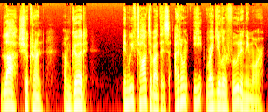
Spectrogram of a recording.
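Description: An actor playing a young vampire DJ who narrates an audio drama in a casual, streetwise and sarcastic way. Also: male voice, mid-range voice, lively intonation, normal speed, no room sound, studio quality, lightly acted. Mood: patient, insistent. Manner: casual, wry. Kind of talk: first-person audio drama narration and dialogue. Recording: music behind the voice.

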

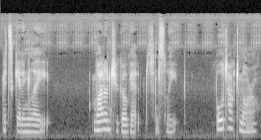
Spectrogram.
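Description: Gravelly, bright-voiced soothing confidante. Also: female voice, fairly low pitch, a little slow, a little hiss or hum, heavily acted, poor audio. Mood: sympathetic, soothing. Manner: gentle, reassuring. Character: sympathetic, soothing woman confiding with a troubled man. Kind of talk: naturalistic audio drama acting.

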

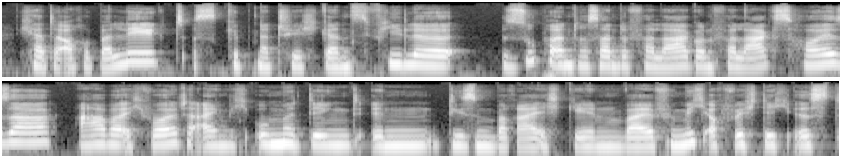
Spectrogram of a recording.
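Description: A woman's voice: medium pitch, darkish tone, dry recording, clean studio sound. A thirty-year-old woman from the Ruhr area, co-hosting a podcast in a chatty, enthusiastic way. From Ruhr area, Germany. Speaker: podcast co-host. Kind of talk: casual podcast chat.

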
